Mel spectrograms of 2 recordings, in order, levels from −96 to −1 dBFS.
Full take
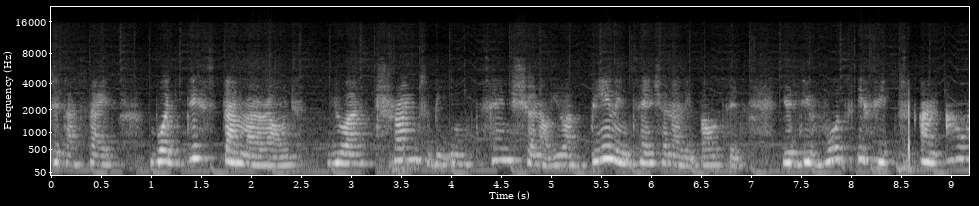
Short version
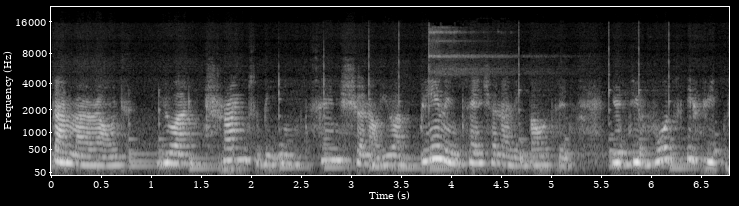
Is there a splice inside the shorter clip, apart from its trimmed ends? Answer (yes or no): no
